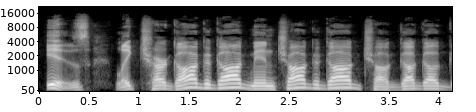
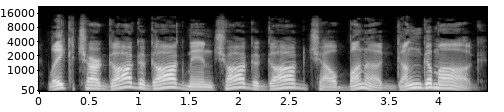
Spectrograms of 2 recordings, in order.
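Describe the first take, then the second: First: "Chargogagog Manchogagog Chogagog" said slowly and louder, syllables spaced; careful name pronunciation. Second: "Chargogagog Manchogagog Chowbunna Gungamog" spelled out slowly, syllable by syllable; "Lake Chargogagog Manchogagog" said slowly and louder, each syllable separate; slow careful pronunciation. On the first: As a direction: sound out "Lake Chargogagog" deliberately, slow and steady. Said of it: "I've said it right a couple times". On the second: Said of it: "I will not attempt it". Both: Shown as a demonstration.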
